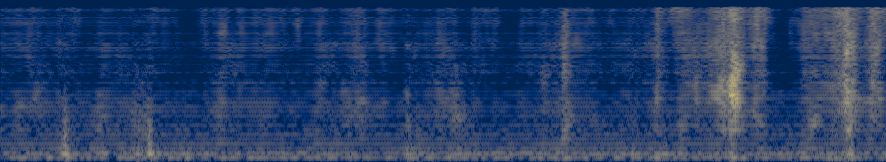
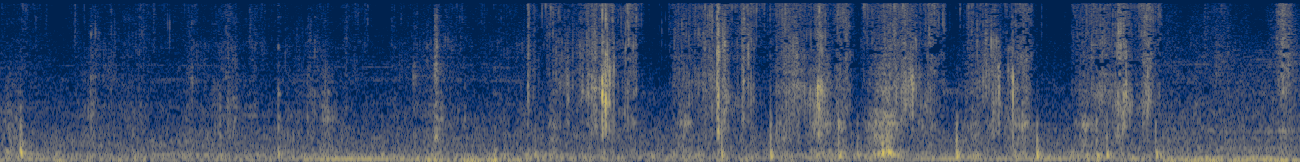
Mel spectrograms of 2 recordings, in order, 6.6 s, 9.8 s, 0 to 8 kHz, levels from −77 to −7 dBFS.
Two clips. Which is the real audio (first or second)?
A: second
